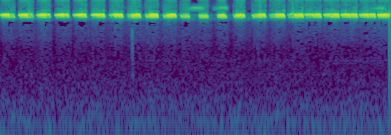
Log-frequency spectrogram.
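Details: A cricket that lives among rice paddies gives short, bright, high-pitched chirps, about two per second, each a buzzy burst with a sharp edge, over quiet low background hum.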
